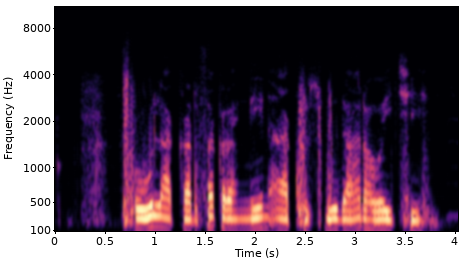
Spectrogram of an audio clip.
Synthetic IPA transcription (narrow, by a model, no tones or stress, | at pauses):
pʰulakəɾsəkɾəŋɡinakʰusbud̪aɾɦojt͡ʃʰi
